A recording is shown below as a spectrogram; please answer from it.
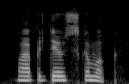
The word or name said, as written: waapiteuskamikw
